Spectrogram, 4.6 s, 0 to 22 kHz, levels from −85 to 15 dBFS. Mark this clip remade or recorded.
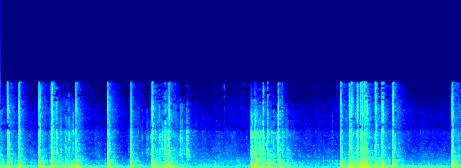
recorded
